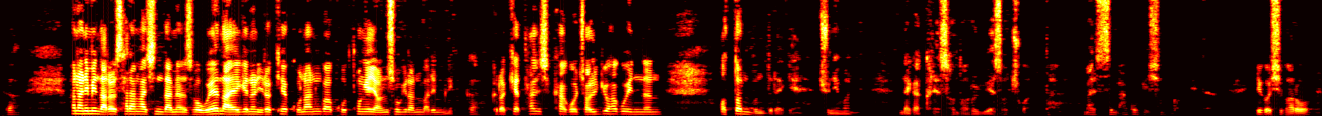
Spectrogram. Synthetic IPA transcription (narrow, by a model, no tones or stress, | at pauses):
k͈a | hanaɲiminaɾɯɭsʰaɾaŋɦaɕʰindamjʌnsʰʌwe̞naeɡe̞nɯniɾʌkʰe̞konanɡwakotʰoŋe̞jʌnsʰoɡiɾaɯnmaɾimɲik͈akɯɾʌkʰe̞tʰanɕʰi̥kʰaɡot͡ɕʌɭɡjoɦaɡoinːɯn | ʌt͈ʌnpundɯɾe̞̰ɡe̞t͡ɕuɲimɯnː | e̞̰ɡa̰kɯɾe̞sʰʌnʌ̰ɾɯ̰ɭɥḭɦe̞sʰʌt͡ɕu̥ɡ̥ʌt̚t͈a | maɭs͈ɯmhaɡoɡe̞ɕʰinɡʌmɲid̥a | iɡʌɕʰipaɾo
